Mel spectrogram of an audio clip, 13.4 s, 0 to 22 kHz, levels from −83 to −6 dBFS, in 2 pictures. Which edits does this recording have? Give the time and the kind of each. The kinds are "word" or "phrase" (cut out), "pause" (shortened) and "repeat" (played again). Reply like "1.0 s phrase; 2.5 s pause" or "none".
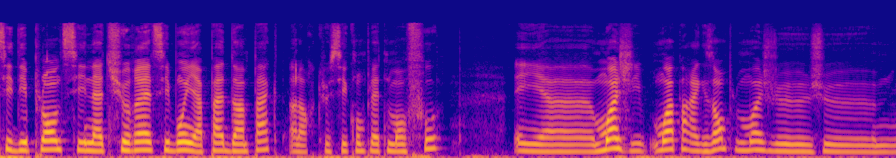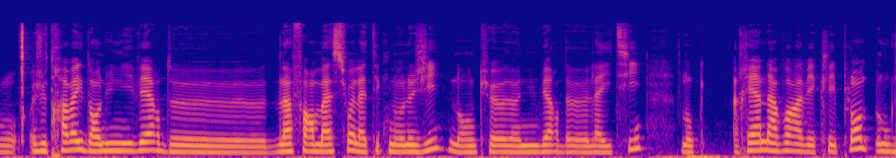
none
